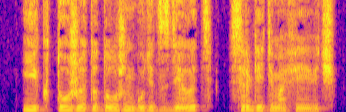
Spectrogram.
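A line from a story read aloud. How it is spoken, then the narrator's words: Calm question. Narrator (Russian): спросил спокойно Дронов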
